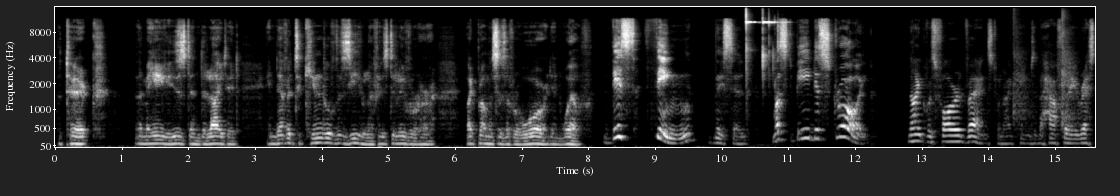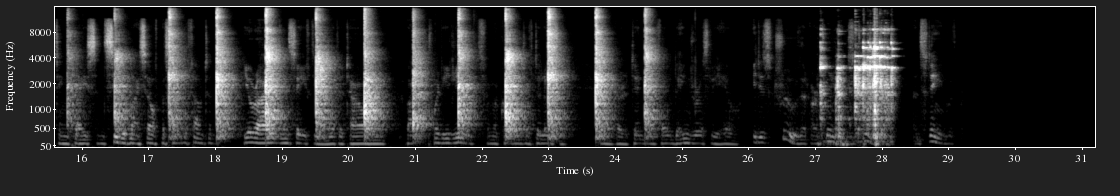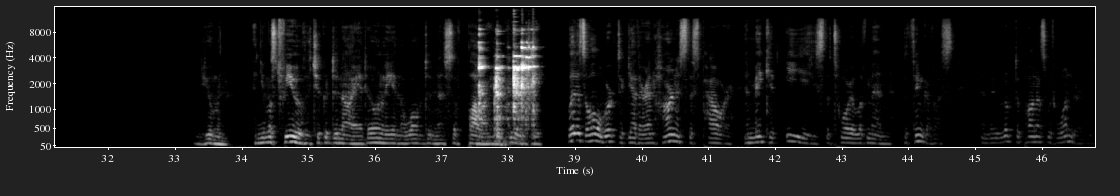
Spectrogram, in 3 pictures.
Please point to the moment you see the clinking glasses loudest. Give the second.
28 s.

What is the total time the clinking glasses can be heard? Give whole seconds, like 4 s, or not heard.
3 s.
